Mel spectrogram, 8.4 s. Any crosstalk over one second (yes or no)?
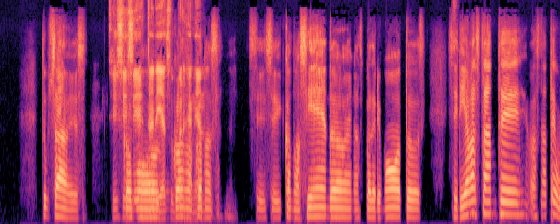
yes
